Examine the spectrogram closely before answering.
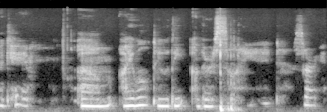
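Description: Soft-spoken whispering at a very slow pace against a quiet background. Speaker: ASMR creator. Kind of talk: ASMR whispering / soft-spoken pampering roleplay. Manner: whispered, soft-spoken. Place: home room.

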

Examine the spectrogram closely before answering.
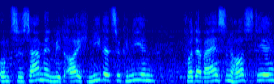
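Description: Over light background noise, a man with a high pitch talks at a very slow pace with fairly even intonation. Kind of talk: formal speech. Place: boat. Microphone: podium.

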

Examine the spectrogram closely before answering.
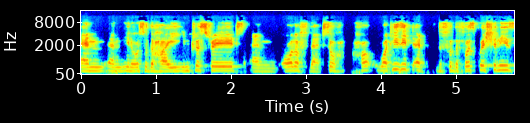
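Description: Fairly quick and somewhat breathy, a woman's fairly high voice keeps fairly even intonation over a quiet background. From Sri Lanka. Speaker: feminist activist. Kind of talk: audience question. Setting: video call. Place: home room. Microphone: video call.

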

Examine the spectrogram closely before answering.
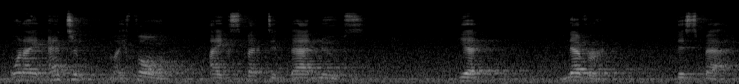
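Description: A man talks at a fairly slow pace with ordinary pitch variation. Audible room echo and noticeable background noise surround him. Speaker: actor performing a monologue. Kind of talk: dramatic monologue. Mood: grief and anger. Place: stage. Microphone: camera far.

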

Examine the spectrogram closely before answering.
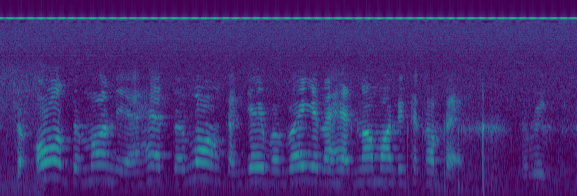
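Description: Noticeable background noise sits behind the recording. A woman talks at a very fast pace. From Poland. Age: 80s+. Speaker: immigrant grandmother. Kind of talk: interview answer. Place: home room. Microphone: old recording.

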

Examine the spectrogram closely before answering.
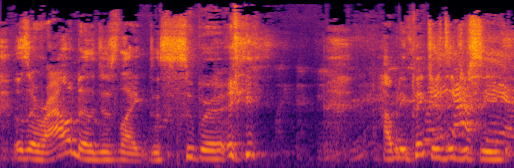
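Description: A man's fairly high-pitched voice against noticeable background noise. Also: ordinary pitch variation, moderate pace. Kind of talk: casual conversation at home. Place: home room. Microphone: phone near.

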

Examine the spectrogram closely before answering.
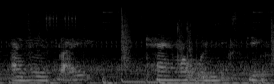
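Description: A woman at a moderate pace, with clear music in the background. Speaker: vlogger. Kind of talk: casual vlog chat. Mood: chatty, amused storytelling. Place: home room. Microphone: phone near.

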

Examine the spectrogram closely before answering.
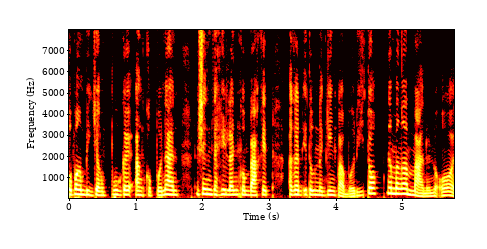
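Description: In a very clean, dry, close recording with a silent background and no echo, a woman speaks at a moderate pace and medium pitch with ordinary pitch variation, in an ordinary speaking voice. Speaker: showbiz channel narrator. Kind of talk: scripted narration.

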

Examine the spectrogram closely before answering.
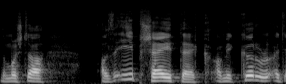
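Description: A dark, mellow tone with lively intonation against a quiet background. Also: man. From Hungary. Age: 60s. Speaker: doctor; guest. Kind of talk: interview. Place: studio. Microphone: lapel.

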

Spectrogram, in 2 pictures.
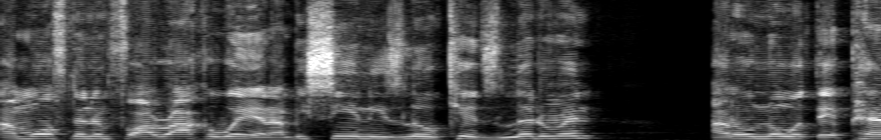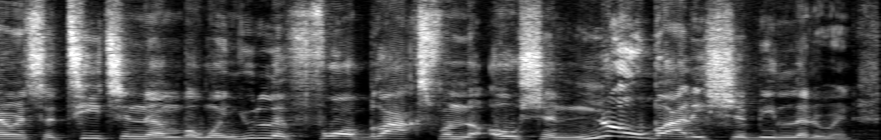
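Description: A man talks very fast in a high voice. His tone is animated. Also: ordinary pitch variation. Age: 40s. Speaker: spiritual commentator. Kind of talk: monologue. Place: home room. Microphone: phone near.

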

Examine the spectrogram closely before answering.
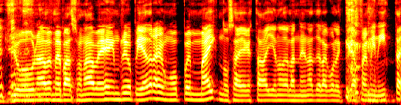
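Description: A man speaks very fast with a Puerto Rican accent and a fairly high pitch. The background is quiet. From Puerto Rico. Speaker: podcast co-host. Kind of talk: casual chat. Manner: animated. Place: studio. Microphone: studio mic.

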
